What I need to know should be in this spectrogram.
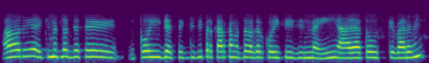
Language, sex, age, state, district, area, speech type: Hindi, female, 30-45, Uttar Pradesh, Azamgarh, rural, conversation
